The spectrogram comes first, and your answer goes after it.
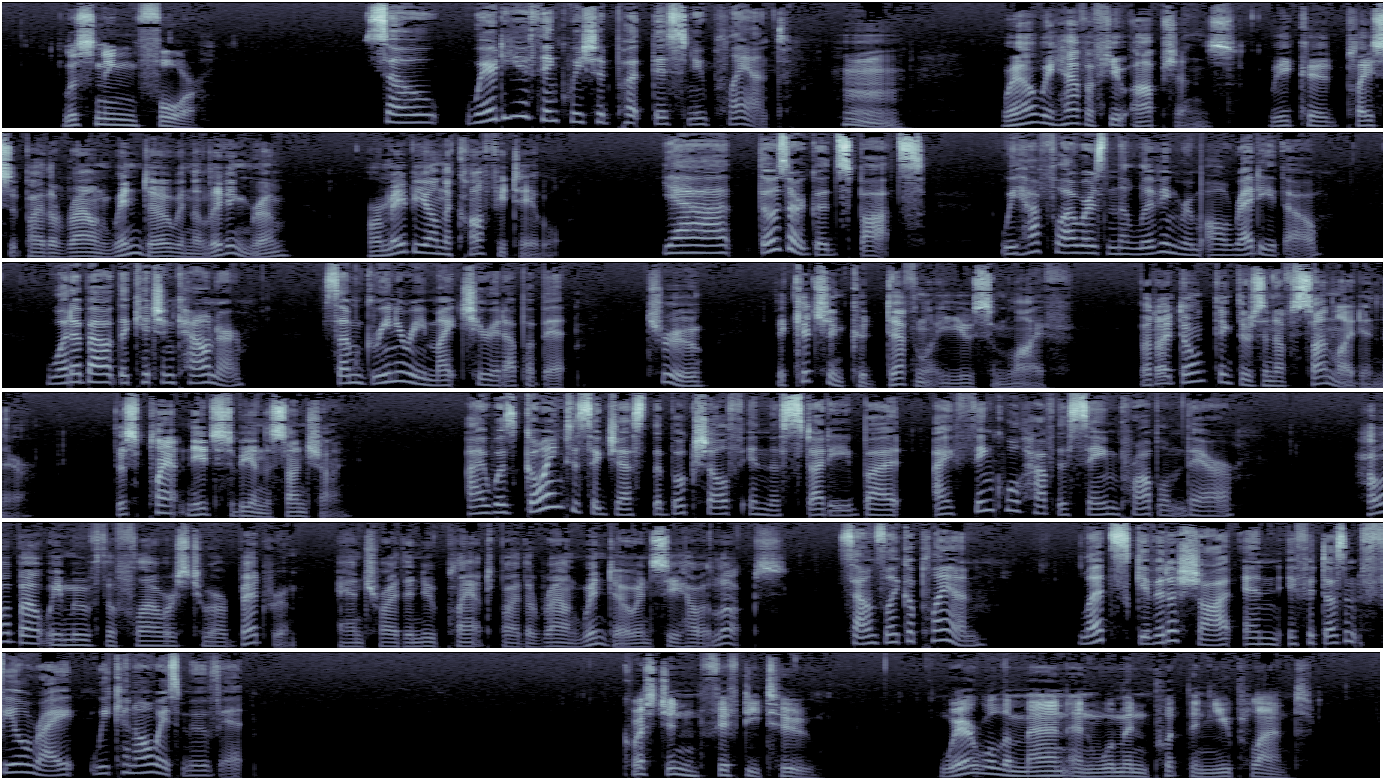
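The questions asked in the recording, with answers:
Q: Where will the man and woman put the new plant?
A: By the round window in the living room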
